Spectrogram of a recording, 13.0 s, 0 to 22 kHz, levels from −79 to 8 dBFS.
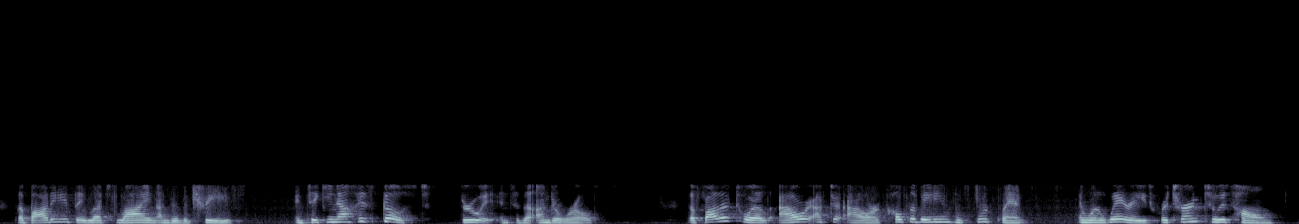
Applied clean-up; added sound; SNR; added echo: neural separator model SepFormer DNS4.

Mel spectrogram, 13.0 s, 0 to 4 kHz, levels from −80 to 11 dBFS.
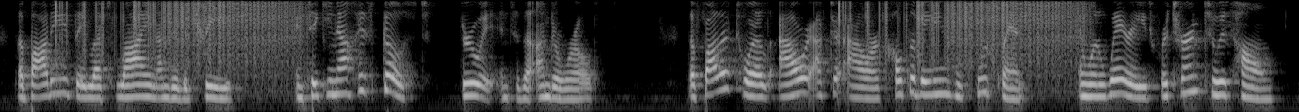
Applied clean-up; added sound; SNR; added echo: none; Coin (dropping); 12 dB; none.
